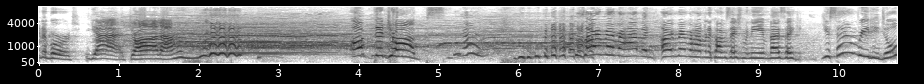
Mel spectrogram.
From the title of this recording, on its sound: Hold My Drink LIVE at Vicar Street: 4th April 2023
